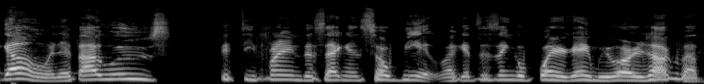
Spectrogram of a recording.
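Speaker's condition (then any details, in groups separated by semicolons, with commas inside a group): Cerebral palsy; trouble focusing with VR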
